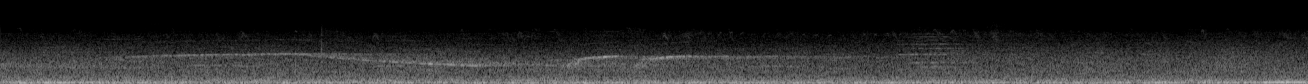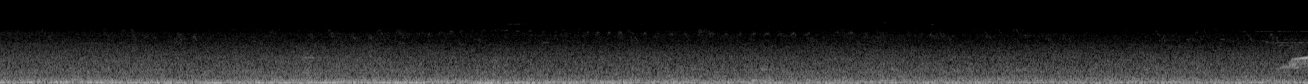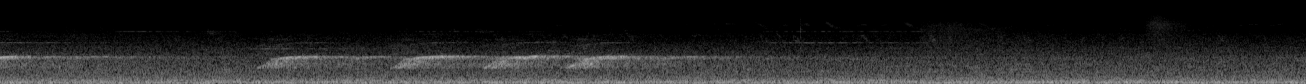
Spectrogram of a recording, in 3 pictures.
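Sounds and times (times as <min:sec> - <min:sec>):
cars on busy streets in downtown LA: 0:00.0 - 0:39.2
sirens in downtown LA Pershing Square: 0:00.9 - 0:09.5, 0:25.8 - 0:36.1.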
